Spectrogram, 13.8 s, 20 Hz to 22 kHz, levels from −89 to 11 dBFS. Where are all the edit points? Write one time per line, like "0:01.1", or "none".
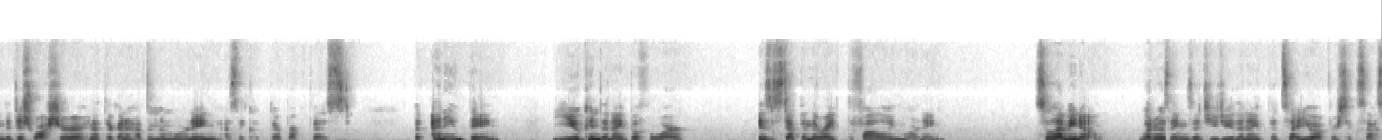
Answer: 0:00.9
0:01.5
0:04.7
0:06.0
0:07.7
0:08.4
0:11.7
0:12.6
